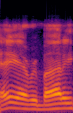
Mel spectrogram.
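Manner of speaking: very high-pitched Southern voice. Retelling arriving at school in California as a kid: imitating own childhood Southern accent. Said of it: "Who is this kid with the Southern accent?".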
